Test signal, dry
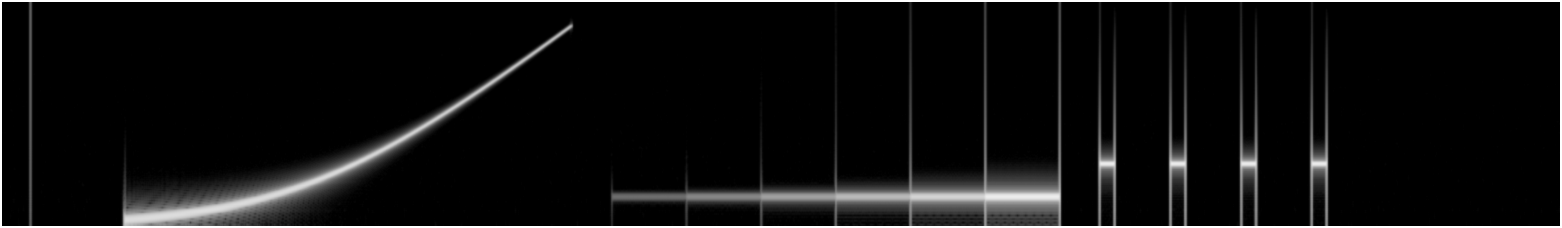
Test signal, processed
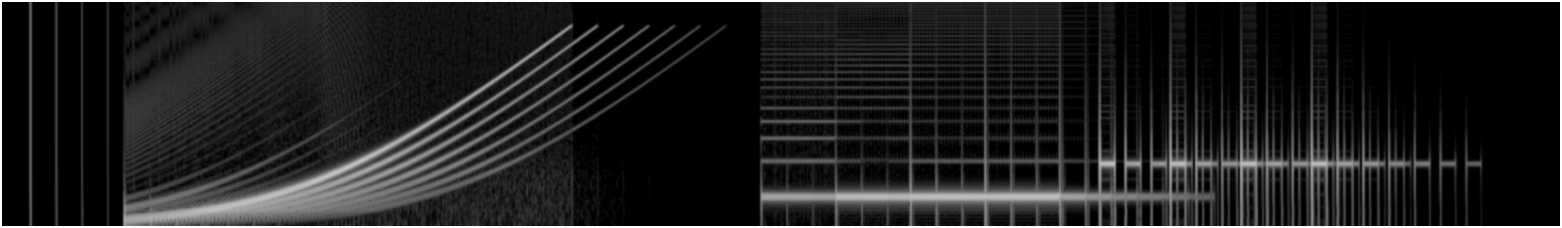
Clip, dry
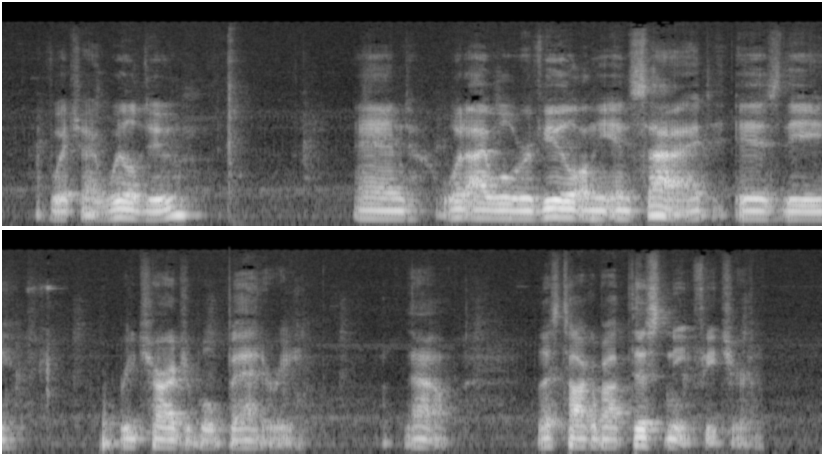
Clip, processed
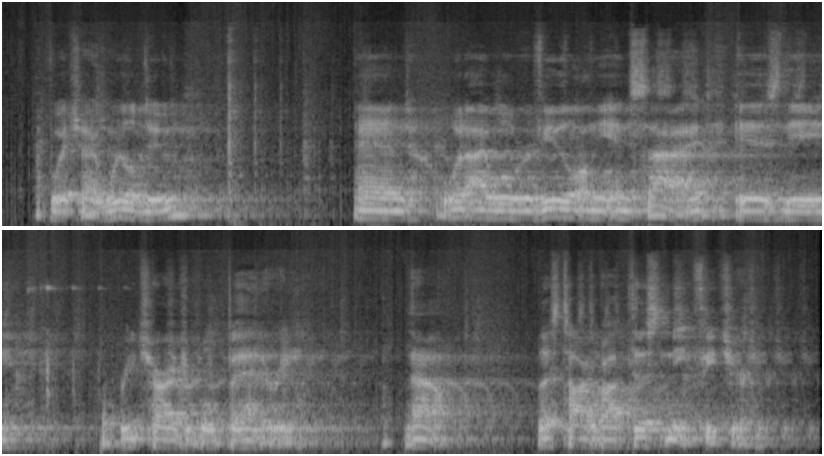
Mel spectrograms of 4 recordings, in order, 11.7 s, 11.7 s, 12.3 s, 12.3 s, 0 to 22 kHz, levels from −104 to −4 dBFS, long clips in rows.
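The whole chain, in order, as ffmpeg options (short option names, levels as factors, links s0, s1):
-filter_complex "[0:a]acompressor=threshold=0.0447:ratio=20:attack=11:release=50:detection=peak,aeval=exprs='val(0)*gte(abs(val(0)),0.00355)':c=same,acrossover=split=230|1100[s0][s1][s2];[s0]acompressor=threshold=0.00447:ratio=4[s3];[s1]acompressor=threshold=0.02:ratio=4[s4];[s2]acompressor=threshold=0.0158:ratio=4[s5];[s3][s4][s5]amix=inputs=3:normalize=0,aecho=1:1:193|386|579|772|965|1158:0.282|0.161|0.0916|0.0522|0.0298|0.017,volume=1.12"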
